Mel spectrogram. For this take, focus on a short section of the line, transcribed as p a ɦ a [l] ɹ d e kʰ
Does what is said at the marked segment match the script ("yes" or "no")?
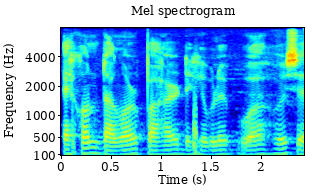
no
